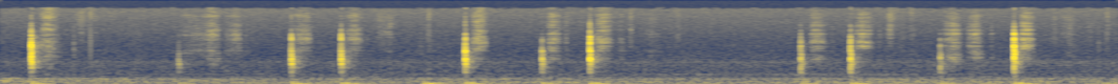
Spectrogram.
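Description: A white chalk stick writes numbers on a small, solid, wood-framed flat chalkboard, producing ten short, sharp scratch strokes and taps with bright, crisp edges that die away quickly. A steady low hum runs underneath throughout.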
